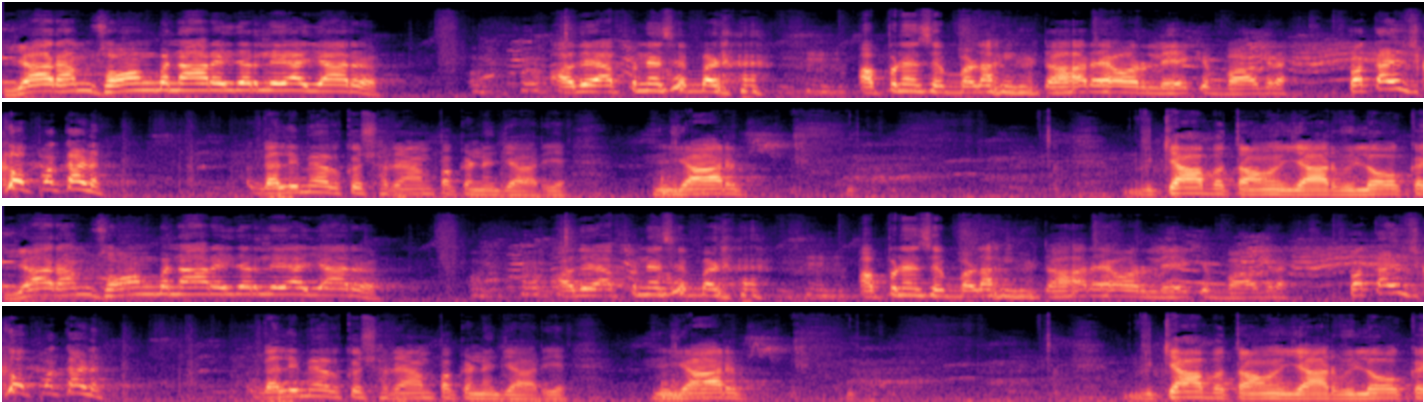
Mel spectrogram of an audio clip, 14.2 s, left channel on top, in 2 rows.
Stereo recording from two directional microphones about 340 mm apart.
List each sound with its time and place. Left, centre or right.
0.0 s speech: centre
4.3 s a man's voice: centre
4.7 s speech: left
8.5 s a man's voice: centre
9.1 s a man's voice: centre
12.7 s a man's voice: centre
